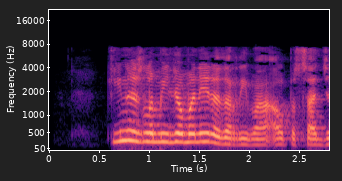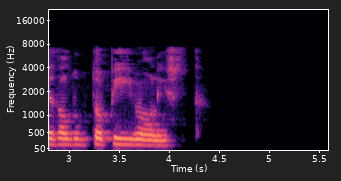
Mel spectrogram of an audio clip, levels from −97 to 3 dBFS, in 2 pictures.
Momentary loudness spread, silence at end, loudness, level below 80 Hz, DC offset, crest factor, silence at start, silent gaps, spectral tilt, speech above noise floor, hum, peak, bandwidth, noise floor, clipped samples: 10 LU; 1.5 s; -18 LUFS; -64 dBFS; under 0.1%; 18 dB; 0.6 s; none; -5 dB/octave; 46 dB; none; -2 dBFS; 7.6 kHz; -64 dBFS; under 0.1%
